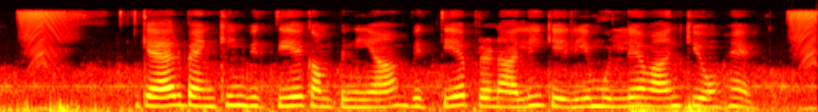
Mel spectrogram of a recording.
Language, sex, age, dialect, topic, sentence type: Hindi, female, 25-30, Hindustani Malvi Khadi Boli, banking, question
